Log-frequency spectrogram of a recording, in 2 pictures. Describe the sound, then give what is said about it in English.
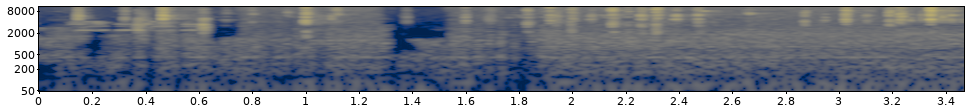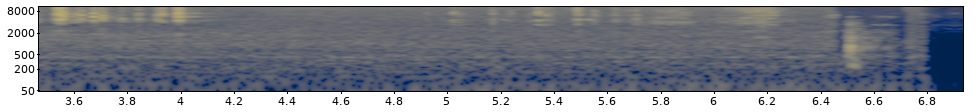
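Quick, irregular clicks of typing on a computer keyboard, fairly soft and steady throughout, with a brief louder tap near the end and no voices. “My keyboard is something else today.”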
